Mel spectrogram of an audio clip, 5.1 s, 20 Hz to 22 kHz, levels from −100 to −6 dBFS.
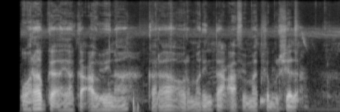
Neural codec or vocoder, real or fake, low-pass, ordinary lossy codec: vocoder, 44.1 kHz, 128 mel bands every 256 samples, BigVGAN v2; fake; none; none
